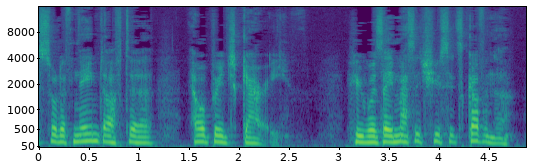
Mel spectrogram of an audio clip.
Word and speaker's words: Gerry: I think like the throughout history the pronun pronunciation of of his name changed so he pronounced it Gary but now we say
